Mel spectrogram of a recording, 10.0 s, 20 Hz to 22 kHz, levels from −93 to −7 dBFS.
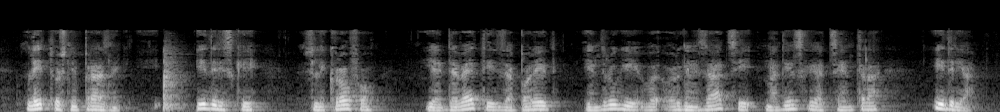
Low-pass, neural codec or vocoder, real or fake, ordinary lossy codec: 7.2 kHz; none; real; AAC, 24 kbps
